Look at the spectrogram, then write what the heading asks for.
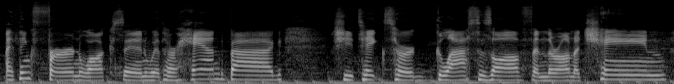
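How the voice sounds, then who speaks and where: A woman's voice: medium pitch, fairly even intonation, takes it slowly, pushed and bright, soft background music. A woman player improvising narration for her tabletop game character in a casual, slightly hesitant way.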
